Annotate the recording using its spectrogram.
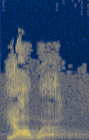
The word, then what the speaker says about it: Yahweh: And of course, you all probably already realize that when Lord is spelled with all caps like this, the Hebrew word is, the consonants are yod, hey, wow, hey. We think it was pronounced Yahweh.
